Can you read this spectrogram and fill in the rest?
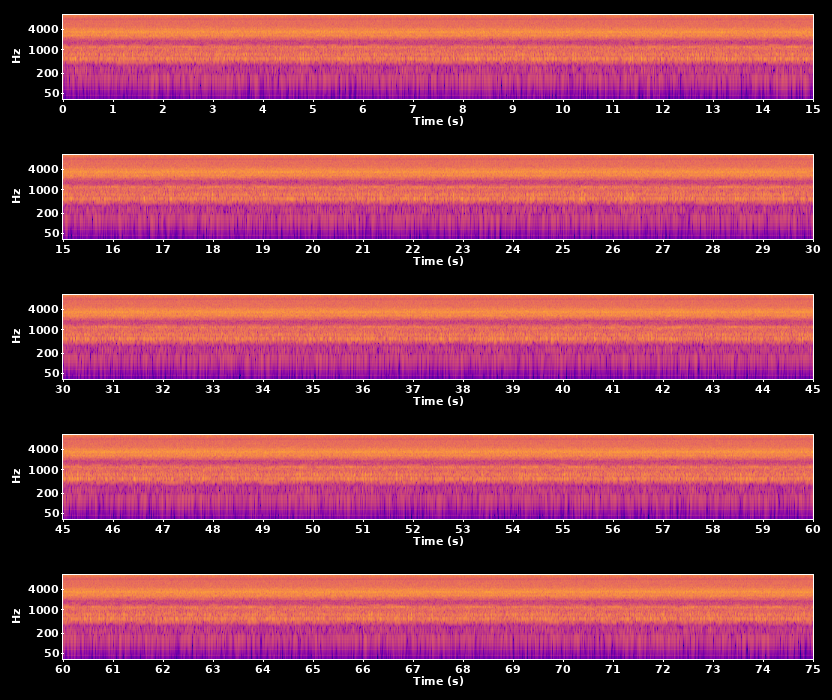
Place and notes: Court-St.-Étienne, Belgique - Gas treatment
This plant is a place where odour is added to the gas. Normally, the gas has no special odour ; to be detected by people in case of emergency, an odour is artificially added. The sound is a very high pressure gas pipe.
Court-St.-Étienne, Belgium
